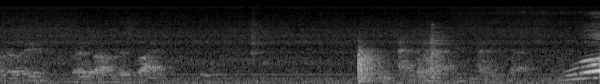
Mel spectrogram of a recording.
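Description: Quiet, indistinct talking over a faint steady hum, with one sharp clatter about three and a half seconds in.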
